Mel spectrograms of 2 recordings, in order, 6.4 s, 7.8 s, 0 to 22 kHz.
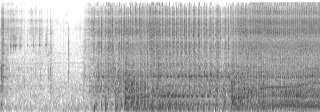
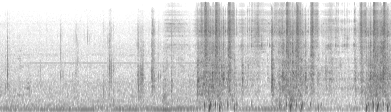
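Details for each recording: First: Generac generator, 10 hp Briggs & Stratton, after blown head gasket replacement (head bolts 165 in-lb), cleaned carb and new plug, choke held open. A few quiet pulls, then it catches and runs steady and even. Healthy start. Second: Generac generator with 10 hp Briggs & Stratton engine, cranking with a new spark plug, fuel and spark confirmed: uneven turns with breathy puffs of escaping air and no firing; low compression from a suspected blown head gasket.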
